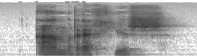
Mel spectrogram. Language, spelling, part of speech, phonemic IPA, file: Dutch, aanrechtjes, noun, /ˈanrɛx(t)jəs/, Nl-aanrechtjes.ogg
- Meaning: plural of aanrechtje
